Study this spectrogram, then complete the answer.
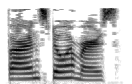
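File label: "barnstormers", British English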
